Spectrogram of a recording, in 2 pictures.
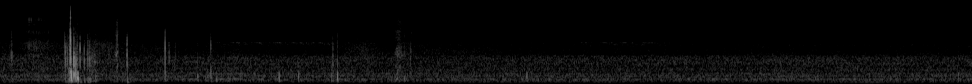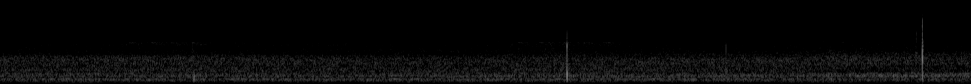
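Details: Continuous low droning hum of a honey bee swarm, an unbroken mass of buzzing with a brief knock near the start and occasional faint ticks.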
